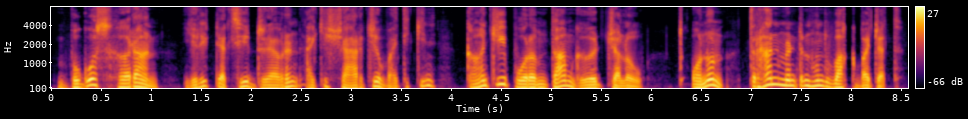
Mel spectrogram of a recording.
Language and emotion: Kashmiri, surprised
